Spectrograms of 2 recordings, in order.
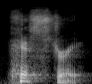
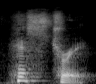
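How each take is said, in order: First: The word is said with two syllables. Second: The same.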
